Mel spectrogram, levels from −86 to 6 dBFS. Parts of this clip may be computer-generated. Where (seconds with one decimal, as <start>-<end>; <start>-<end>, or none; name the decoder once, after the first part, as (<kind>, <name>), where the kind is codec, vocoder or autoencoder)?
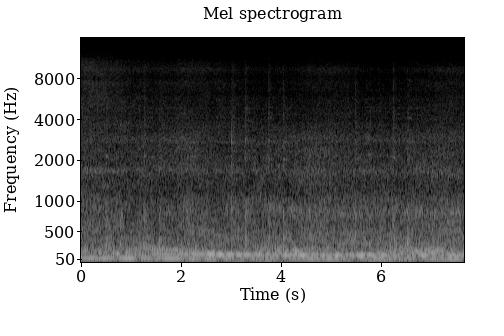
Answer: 1.5-3.1 (codec, SNAC)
